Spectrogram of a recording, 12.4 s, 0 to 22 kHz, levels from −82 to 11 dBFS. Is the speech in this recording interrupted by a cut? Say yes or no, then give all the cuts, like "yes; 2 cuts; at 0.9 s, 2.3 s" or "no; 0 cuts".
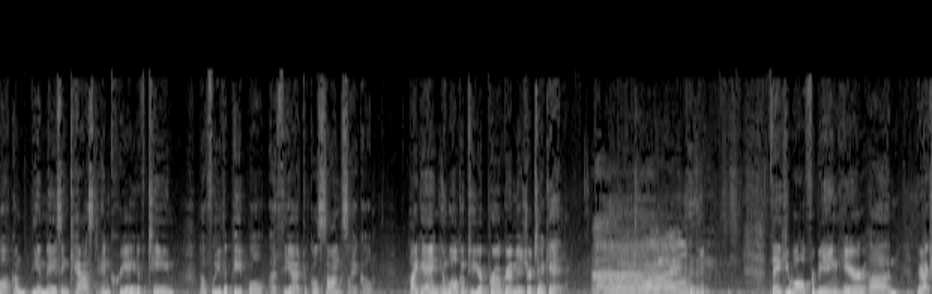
no; 0 cuts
